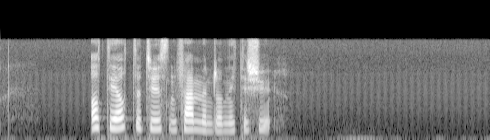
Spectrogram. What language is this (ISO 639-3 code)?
nor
